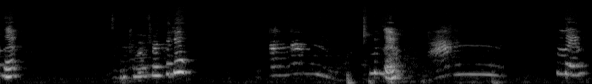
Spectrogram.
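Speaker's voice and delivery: high, soft coaxing call to the cat. Real, not acted. Host coaxing her cat Fiona to come in, high call.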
